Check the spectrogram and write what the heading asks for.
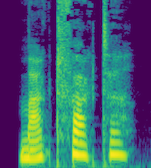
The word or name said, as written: magtfaktor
